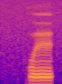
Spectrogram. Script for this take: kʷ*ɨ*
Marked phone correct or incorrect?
correct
